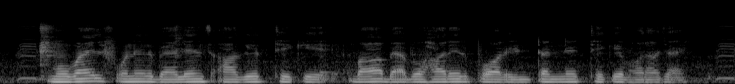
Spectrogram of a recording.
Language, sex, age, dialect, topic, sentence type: Bengali, male, 25-30, Standard Colloquial, banking, statement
